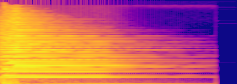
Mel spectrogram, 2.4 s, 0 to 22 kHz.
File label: B 6th Add 9th B Guitar DADGAD, chord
